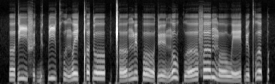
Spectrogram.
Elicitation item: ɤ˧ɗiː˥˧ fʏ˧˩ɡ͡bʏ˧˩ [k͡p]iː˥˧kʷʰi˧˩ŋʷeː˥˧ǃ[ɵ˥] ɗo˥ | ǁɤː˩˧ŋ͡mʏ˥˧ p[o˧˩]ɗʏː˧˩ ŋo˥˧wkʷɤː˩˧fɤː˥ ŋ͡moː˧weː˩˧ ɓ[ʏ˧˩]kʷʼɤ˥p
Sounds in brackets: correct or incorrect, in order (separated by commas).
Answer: correct, incorrect, incorrect, incorrect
